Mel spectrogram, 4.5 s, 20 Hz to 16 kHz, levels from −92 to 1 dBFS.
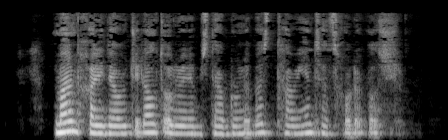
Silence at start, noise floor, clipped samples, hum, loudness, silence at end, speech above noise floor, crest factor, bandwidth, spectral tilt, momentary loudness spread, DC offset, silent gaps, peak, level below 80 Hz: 0.55 s; -58 dBFS; under 0.1%; none; -21 LUFS; 0.5 s; 38 dB; 20 dB; 11.5 kHz; -5.5 dB/octave; 14 LU; under 0.1%; none; -2 dBFS; -66 dBFS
